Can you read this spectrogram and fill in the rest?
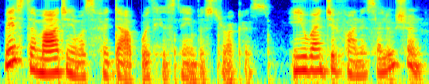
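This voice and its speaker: A woman reading a children's story aloud expressively, with dramatic emphasis and pauses. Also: medium pitch, lively intonation, creaky, slight background noise. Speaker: storybook reader.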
